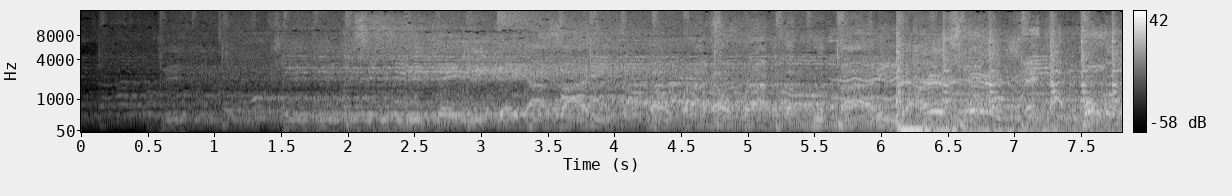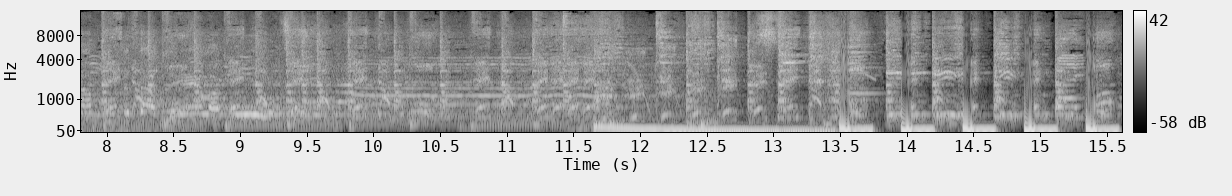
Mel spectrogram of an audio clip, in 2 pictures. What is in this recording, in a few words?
FUNK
